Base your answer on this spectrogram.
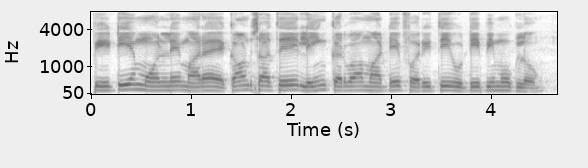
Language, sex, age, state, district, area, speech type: Gujarati, male, 30-45, Gujarat, Ahmedabad, urban, read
